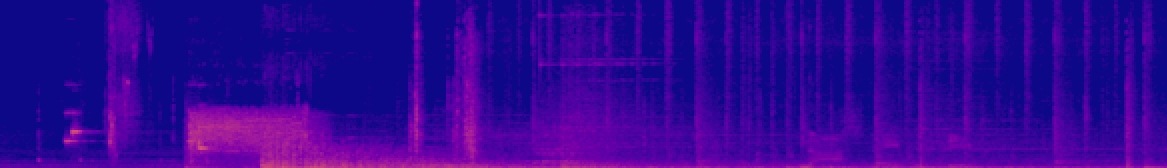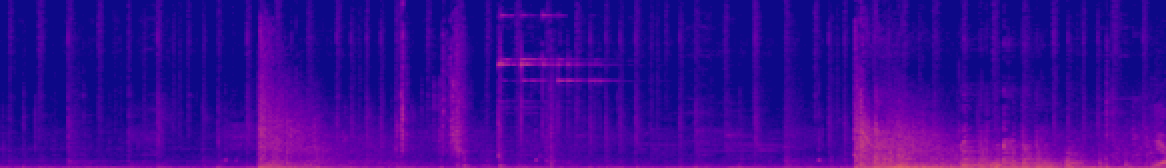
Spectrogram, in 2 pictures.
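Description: Gunshots in Fallout: New Vegas crack out in scattered sharp bursts, a few loud reports spaced through a quieter stretch, with someone talking in between.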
